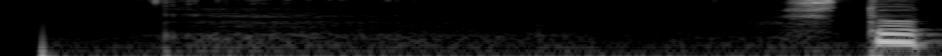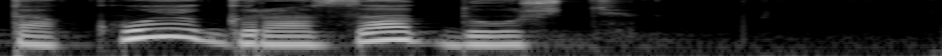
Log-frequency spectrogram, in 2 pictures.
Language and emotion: Russian, neutral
